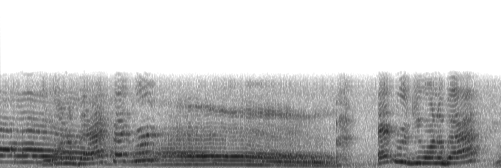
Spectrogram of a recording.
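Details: Chatty house cat talking a lot indoors: a long, loud, drawn-out wail lasting over three seconds and falling at the end, then a shorter rising-and-falling meow, with a person speaking softly.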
